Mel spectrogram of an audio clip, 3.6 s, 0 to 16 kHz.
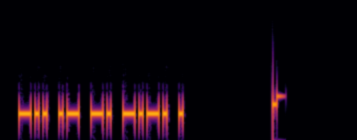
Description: Morse code, heard as a keyed tone, about 30 wpm, 700 Hz. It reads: DANCE
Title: Sentences from Top 700 Words - New Word Drill - 30wpm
